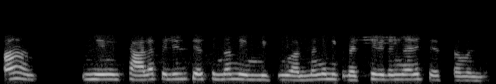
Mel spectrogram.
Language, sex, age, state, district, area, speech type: Telugu, female, 60+, Andhra Pradesh, Krishna, urban, conversation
